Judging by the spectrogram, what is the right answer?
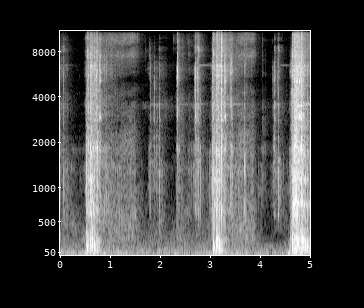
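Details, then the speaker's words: Large-scale RC car two-stroke gas engine, cold start with choke closed 90°: three rough pull-start bursts, the last popping briefly then dying, the expected first pop on choke before opening choke. "what we're looking for now is to hear the engine spark it's going to die immediately but we want to hear that popping sound we should get that in about three PS or so"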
